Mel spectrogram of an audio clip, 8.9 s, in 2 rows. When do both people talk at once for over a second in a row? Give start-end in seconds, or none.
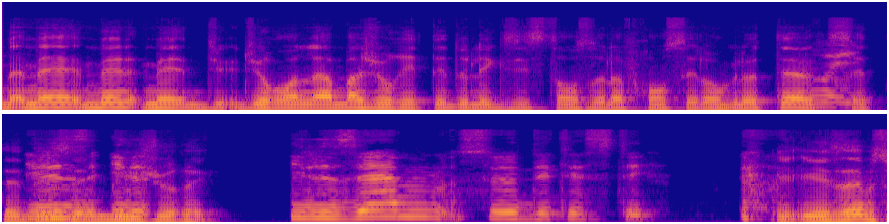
4.0-5.2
